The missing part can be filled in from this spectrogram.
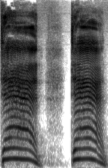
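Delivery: mock, very high, tearful child's crying yell. Recalling being pinned down by his brother as a kid; retelling yelling for dad. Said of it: "I would start yelling like".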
